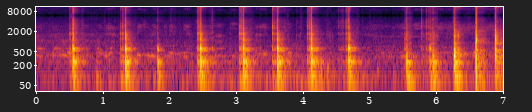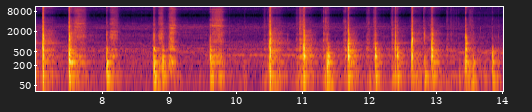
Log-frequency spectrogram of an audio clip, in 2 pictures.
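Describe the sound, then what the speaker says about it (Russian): A knife finely chopping garlic on a board: sharp, close, evenly spaced strikes in steady runs broken by short pauses. "потом мелко нарубим чеснок и тоже сверху посыпем"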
